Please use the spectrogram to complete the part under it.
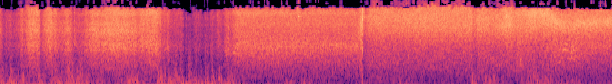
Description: The sound of wind is accompanied by the rustling of a material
